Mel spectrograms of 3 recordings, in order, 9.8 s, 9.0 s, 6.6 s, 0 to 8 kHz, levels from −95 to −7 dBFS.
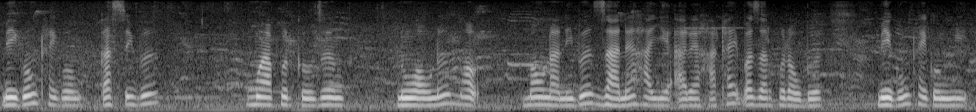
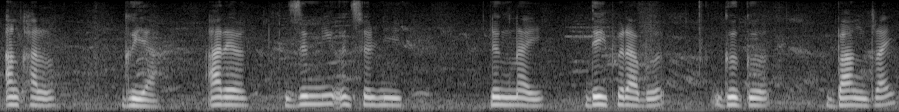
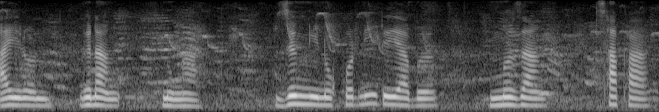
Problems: low volume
